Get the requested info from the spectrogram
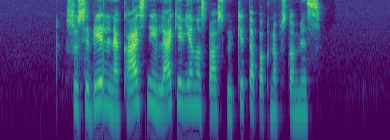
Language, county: Lithuanian, Kaunas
